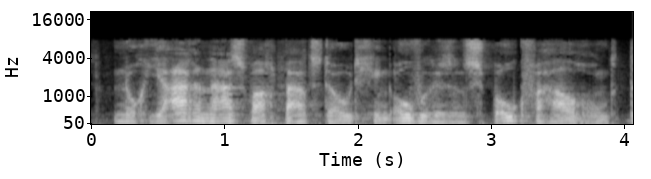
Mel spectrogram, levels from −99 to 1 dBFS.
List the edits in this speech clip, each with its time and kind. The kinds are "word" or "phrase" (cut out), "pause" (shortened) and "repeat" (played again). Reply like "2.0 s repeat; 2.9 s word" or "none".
none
